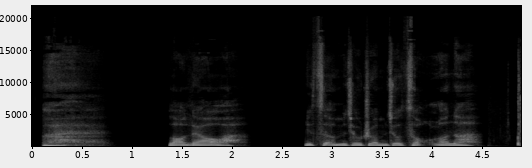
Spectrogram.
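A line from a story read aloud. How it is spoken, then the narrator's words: Regretful sigh. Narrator (Chinese): 满脸都是惋惜，叹息道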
